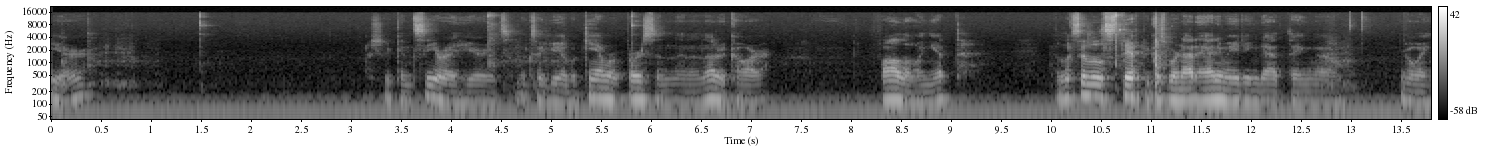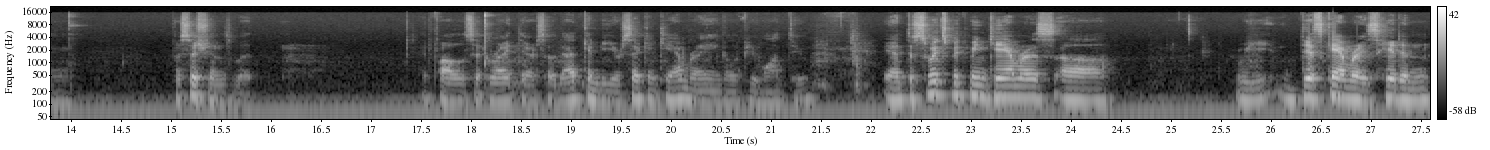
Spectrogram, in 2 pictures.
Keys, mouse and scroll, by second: 5.8 click, 14.0 click.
